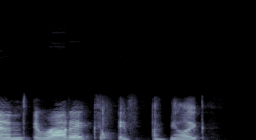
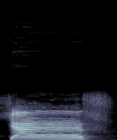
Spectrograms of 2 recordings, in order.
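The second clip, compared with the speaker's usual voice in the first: excited yes; 5 semitones higher, 6 dB louder than usual. Real, not acted. Student passed his exam.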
